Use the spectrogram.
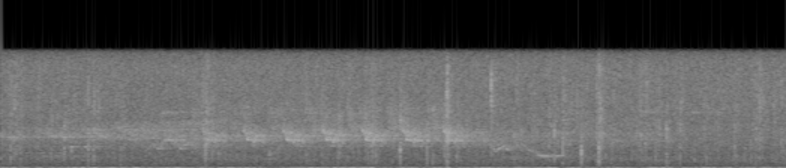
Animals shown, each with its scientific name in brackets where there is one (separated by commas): Ovenbird (Seiurus aurocapilla), Veery (Catharus fuscescens), Wood Thrush (Hylocichla mustelina)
